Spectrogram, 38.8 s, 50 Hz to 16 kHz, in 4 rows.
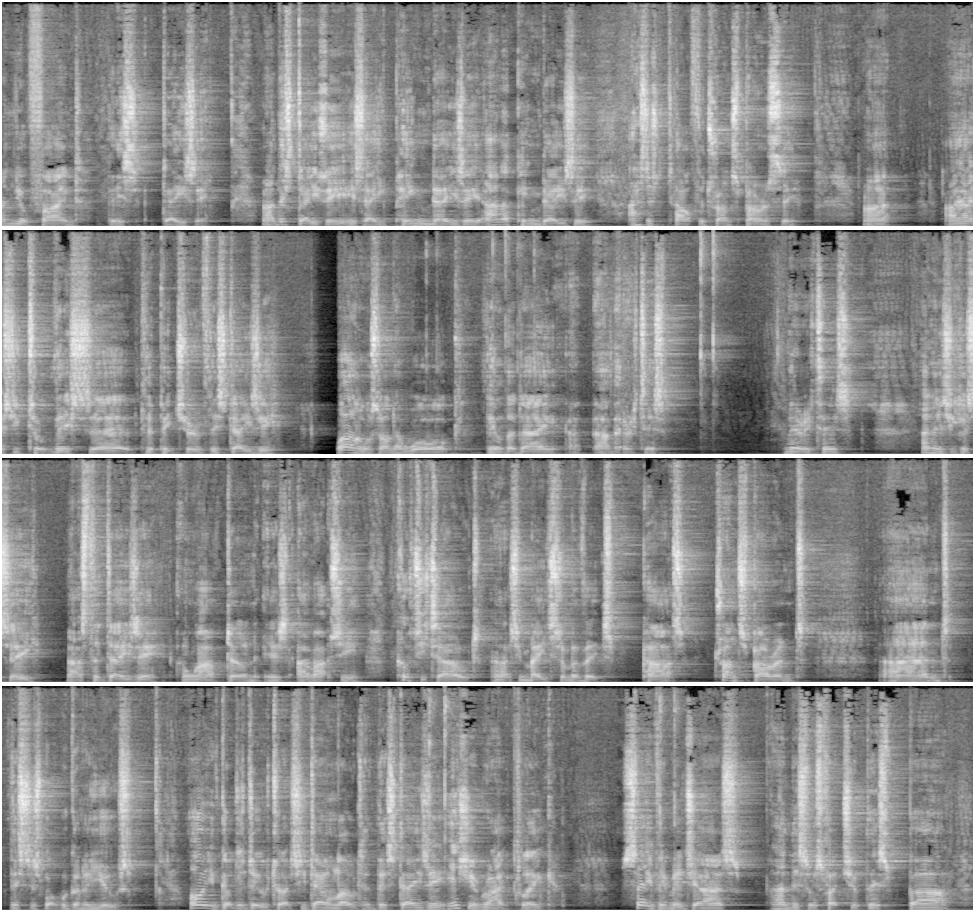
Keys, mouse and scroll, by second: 1.3-2.5 scroll, 2.5-3.0 scroll, 3.0-4.0 scroll up 4, 4.0-5.4 scroll up 3, 5.4 scroll up 1, 5.4-6.8 scroll down 3, 6.8-8.5 scroll down 1, 8.5-9.7 scroll down 16, 10.2-11.0 scroll down 8, 11.0-11.5 scroll up 7, 11.5-14.0 middle drag, 14.0-15.2 drag, 16.7 click, 17.6 scroll, 18.3 scroll, 21.2-33.5 middle drag, 21.2-21.8 scroll, 22.6-26.6 scroll, 27.2-27.7 scroll, 27.7 scroll, 28.6-29.3 scroll, 29.3-30.8 scroll, 33.5-35.8 right drag, 35.8-38.8 drag.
